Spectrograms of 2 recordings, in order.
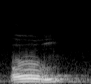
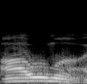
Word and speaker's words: ओम: समझ में आ जाएगा ऐसे बोलो जो आम ऐसे बोलते हैं ओम बोलते हैं ना तो आऊमा ऐसे तीन अक्षर है इसमें उसी क्रम से इसका उच्चारण भी होता है और थोड़ा री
